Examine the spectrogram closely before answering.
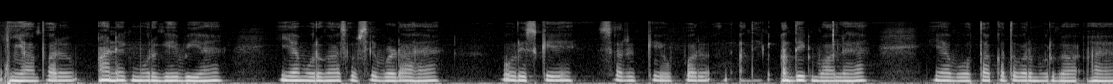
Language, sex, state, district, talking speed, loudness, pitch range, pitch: Hindi, male, Bihar, Vaishali, 135 wpm, -16 LUFS, 170-185 Hz, 180 Hz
